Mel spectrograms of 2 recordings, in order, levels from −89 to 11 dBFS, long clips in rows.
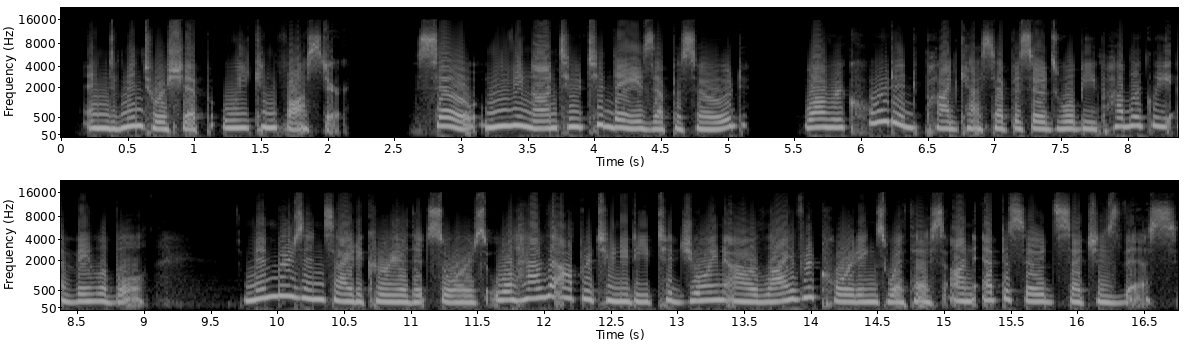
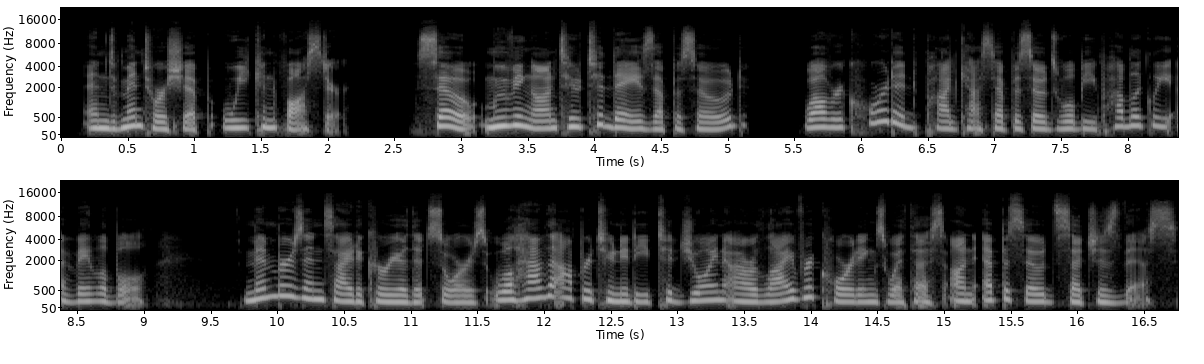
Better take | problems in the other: second | distortion; heavy; 8 dB below the speech

